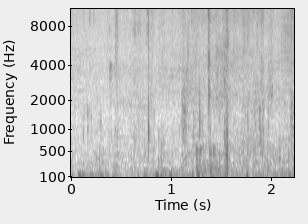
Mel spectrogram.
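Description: Faint footsteps: a few irregular hard taps of shoes on a floor over low room rumble.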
